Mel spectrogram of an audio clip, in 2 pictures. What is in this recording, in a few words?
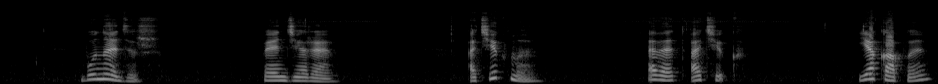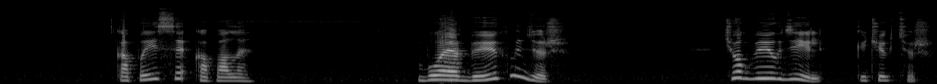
dialog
